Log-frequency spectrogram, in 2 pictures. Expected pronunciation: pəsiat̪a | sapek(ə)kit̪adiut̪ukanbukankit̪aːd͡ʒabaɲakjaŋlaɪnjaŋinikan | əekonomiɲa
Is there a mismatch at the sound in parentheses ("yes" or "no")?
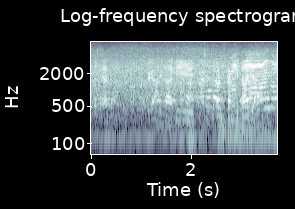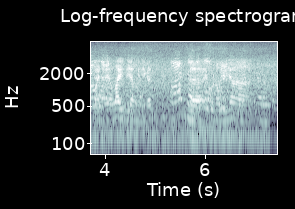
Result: yes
